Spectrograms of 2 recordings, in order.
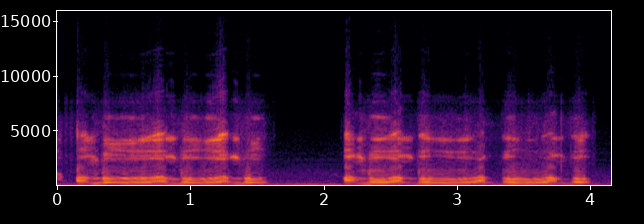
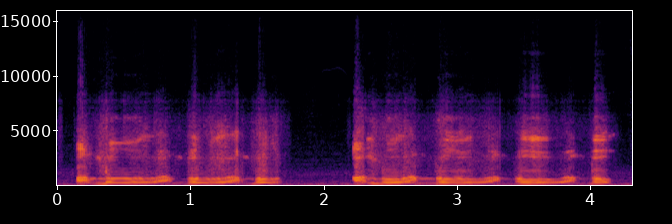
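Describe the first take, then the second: The two takes are said the same way.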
